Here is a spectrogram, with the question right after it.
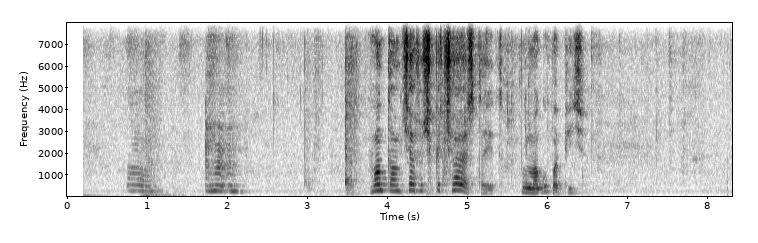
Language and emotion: Russian, neutral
